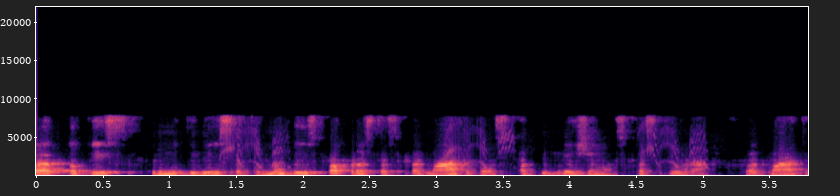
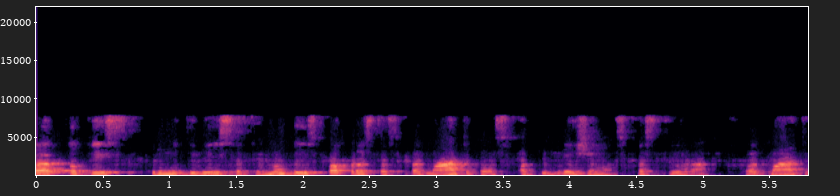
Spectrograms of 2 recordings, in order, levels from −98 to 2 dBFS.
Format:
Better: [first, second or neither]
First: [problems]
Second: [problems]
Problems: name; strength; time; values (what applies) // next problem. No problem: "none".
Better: second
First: noise reduction (neural separator model SepFormer DNS4)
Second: none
